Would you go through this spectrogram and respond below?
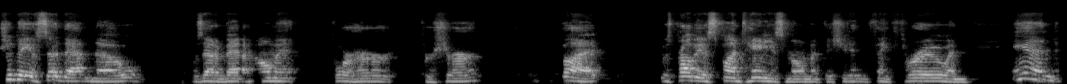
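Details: Person who stutters, with pauses and word repetitions; stuttering.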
